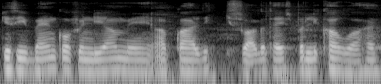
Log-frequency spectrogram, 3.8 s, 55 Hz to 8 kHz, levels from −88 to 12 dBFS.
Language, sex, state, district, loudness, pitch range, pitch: Hindi, male, Haryana, Rohtak, -18 LUFS, 115-125 Hz, 120 Hz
